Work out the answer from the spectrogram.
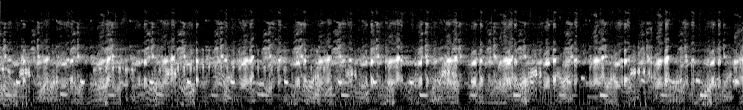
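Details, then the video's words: Dense chorus of frogs croaking without pause, overlapping pulsed croaks and short tonal notes repeating rapidly, thick and continuous with no other sounds. "FROGS CROAKING"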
